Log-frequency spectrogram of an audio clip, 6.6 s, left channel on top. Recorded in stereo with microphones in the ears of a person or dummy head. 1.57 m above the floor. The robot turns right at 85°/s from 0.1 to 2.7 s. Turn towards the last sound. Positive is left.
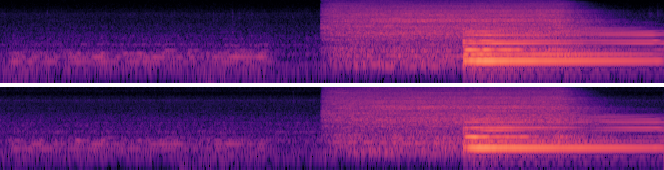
turn(degrees=25)  # may be behind; listen again after turning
